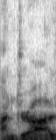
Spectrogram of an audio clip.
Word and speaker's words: Andrade: Andrade. Yeah, Andrade is how you say it.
